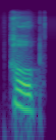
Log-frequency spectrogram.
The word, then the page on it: hope: Indian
